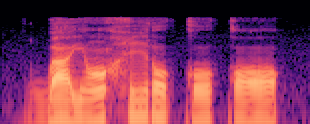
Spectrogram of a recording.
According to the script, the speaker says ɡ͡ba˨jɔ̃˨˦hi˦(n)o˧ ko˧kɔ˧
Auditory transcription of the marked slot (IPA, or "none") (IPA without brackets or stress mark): ɾ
